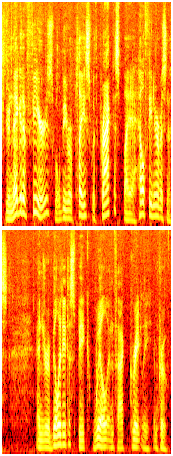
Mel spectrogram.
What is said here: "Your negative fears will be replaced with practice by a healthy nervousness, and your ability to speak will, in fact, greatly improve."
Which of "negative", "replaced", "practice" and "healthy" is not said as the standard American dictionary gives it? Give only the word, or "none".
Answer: none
